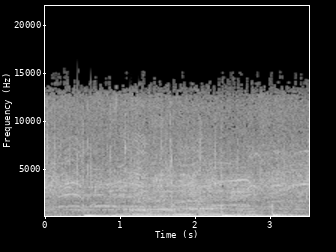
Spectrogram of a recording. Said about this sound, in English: You notice it's spreading back. The crowd is getting a little more enthusiastic each time. Go.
